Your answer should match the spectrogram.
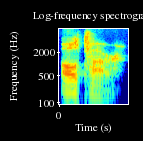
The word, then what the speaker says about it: Althar: Yeah, actually, the book, he pronounces it Altar. Altar.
